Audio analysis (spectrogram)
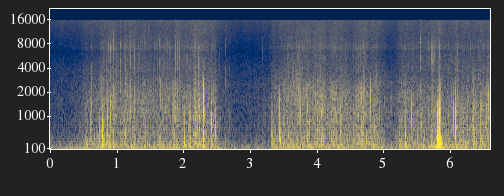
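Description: A soft stuffed cushion covered in grey faux fur lies flat while fingertips and nails scratch and massage its furry surface. The result is a quiet, steady rustling and crackling texture with brief sharper scratch accents scattered throughout.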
